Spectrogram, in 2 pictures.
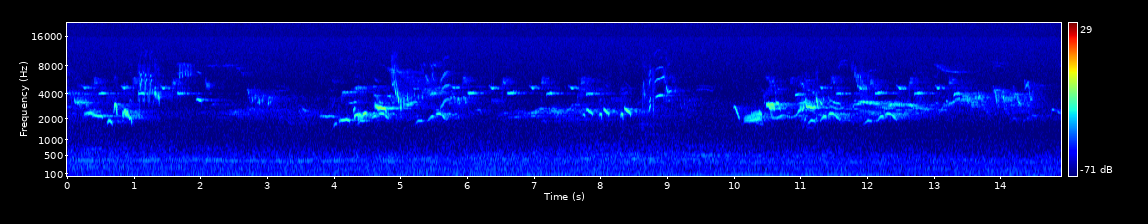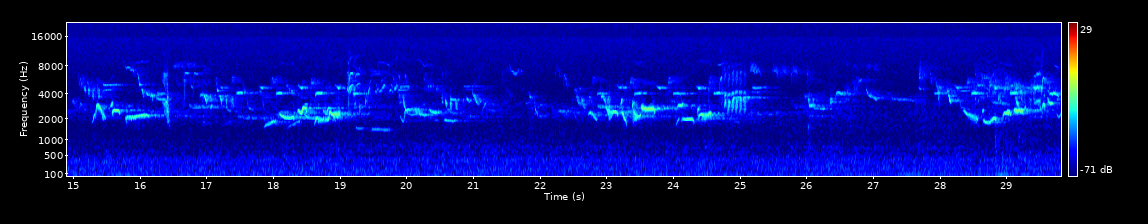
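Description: Faint birdsong: small birds twittering in short clusters of quick chirps every few seconds, over a faint low hum.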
